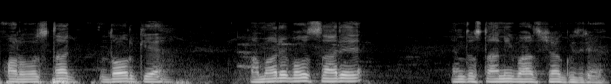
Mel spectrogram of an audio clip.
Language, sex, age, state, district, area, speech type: Urdu, male, 45-60, Bihar, Saharsa, rural, spontaneous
